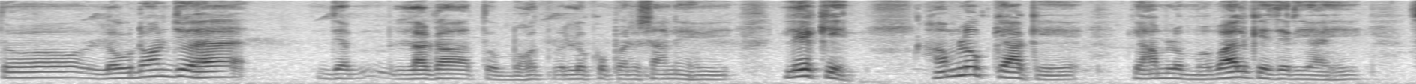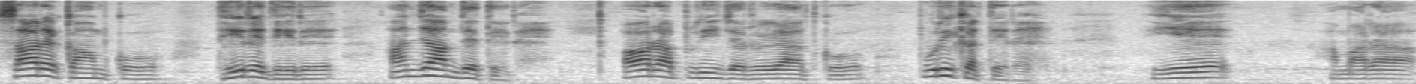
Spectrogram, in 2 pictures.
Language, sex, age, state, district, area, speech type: Urdu, male, 60+, Bihar, Khagaria, rural, spontaneous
